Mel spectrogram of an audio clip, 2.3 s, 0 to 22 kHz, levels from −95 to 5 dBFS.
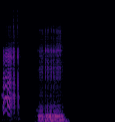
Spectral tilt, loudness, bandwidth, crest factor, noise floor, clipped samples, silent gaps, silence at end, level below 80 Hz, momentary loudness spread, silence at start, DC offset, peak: -4 dB/octave; -59 LUFS; 15 kHz; 28 dB; under -90 dBFS; under 0.1%; 0.48-0.65 s; 0.95 s; -72 dBFS; 9 LU; 0 s; under 0.1%; -34 dBFS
